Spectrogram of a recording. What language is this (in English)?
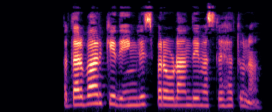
Pashto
